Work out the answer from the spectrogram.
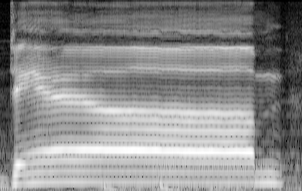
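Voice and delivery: ordinary talk, nothing marked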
